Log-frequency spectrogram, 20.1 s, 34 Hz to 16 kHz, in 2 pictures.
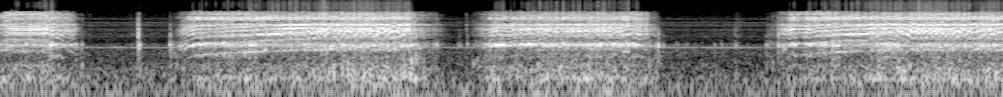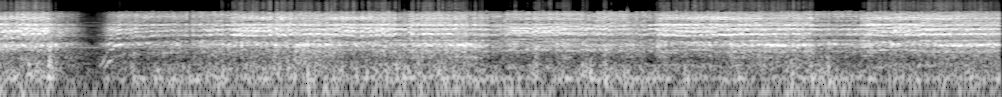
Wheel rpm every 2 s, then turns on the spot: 60, 140, 90, 50, 140, 110, 160, 160, 160, 160.
0-2 6-8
